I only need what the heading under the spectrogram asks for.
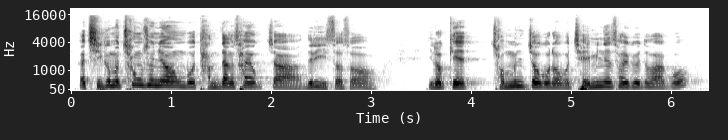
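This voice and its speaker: A man's voice: sits high, brisk. A middle-aged man from South Korea preaching a sermon, telling stories with humor and acting out the voices of people in them. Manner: animated, acts out quoted voices. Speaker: pastor.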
